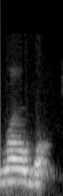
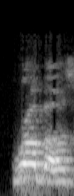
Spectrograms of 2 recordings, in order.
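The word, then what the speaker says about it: rooibos: bit fresher there's also a tea style called robux it's not really a tea it actually works into that herbal tea or uh to zane that we were talking about robos it's spelled r-o-o-i-b-o-s um the robos tea is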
